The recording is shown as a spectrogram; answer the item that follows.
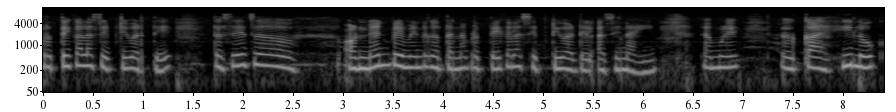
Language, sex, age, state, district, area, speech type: Marathi, female, 18-30, Maharashtra, Sangli, rural, spontaneous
